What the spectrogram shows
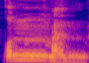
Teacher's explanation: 꽃만 하고 비음으로 바뀌어버렸고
